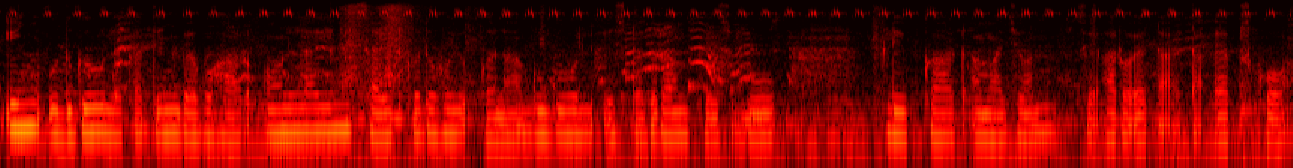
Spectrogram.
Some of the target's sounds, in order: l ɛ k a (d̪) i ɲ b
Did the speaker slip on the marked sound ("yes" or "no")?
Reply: yes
